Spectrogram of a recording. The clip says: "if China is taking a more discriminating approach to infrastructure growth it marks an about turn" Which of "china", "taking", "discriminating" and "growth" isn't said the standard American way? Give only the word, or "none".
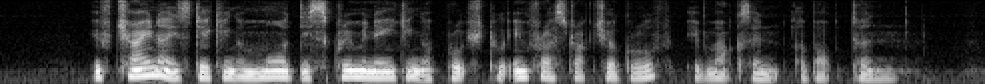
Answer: none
